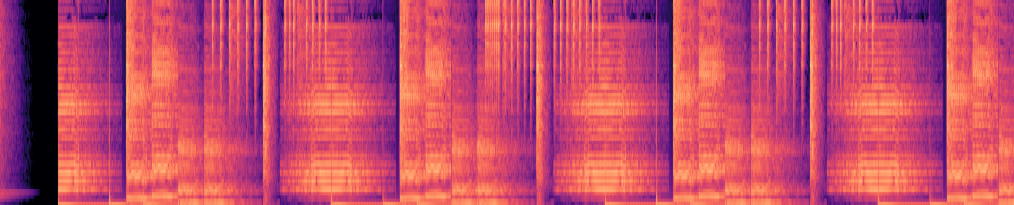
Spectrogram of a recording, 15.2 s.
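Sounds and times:
music beat: 0.9s - 15.2s.

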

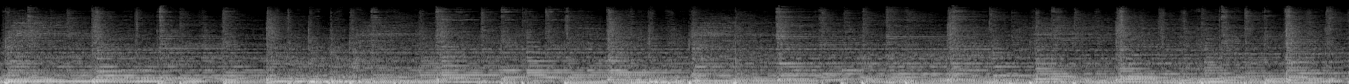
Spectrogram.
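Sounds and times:
instrumental music: 0.0s - 13.4s.

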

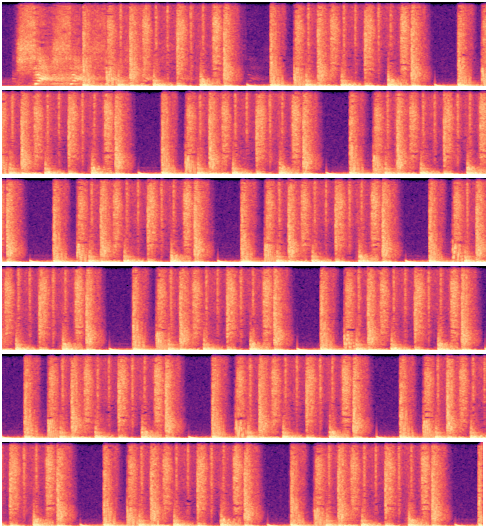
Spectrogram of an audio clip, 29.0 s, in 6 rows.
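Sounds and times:
dark beat: 0.0s - 29.0s.

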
